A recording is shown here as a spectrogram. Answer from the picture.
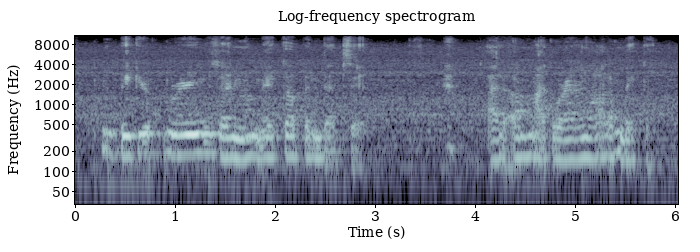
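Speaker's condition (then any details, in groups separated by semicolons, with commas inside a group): Spinal neurosarcoidosis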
